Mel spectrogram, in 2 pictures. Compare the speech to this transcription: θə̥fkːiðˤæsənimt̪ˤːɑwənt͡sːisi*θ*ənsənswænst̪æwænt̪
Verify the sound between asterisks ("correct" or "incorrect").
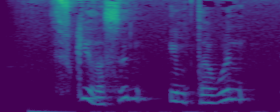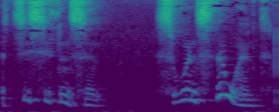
correct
